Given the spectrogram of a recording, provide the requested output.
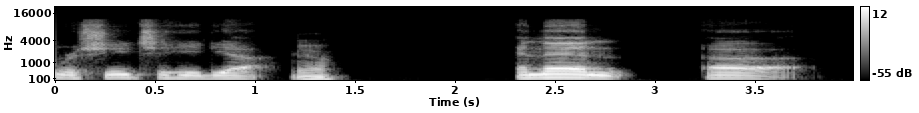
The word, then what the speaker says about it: Rashid Shaheed: Rashid Shaheed, yeah.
